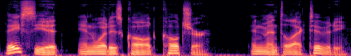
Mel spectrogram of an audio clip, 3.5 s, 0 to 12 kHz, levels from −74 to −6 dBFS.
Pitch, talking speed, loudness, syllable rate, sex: 95 Hz, 170 wpm, -18 LUFS, 6.3 syllables/s, male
